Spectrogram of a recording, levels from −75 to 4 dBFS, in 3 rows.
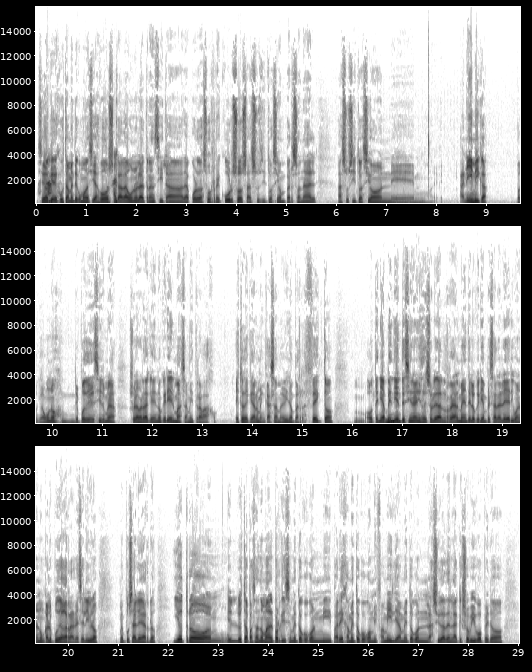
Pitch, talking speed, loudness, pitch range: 105 Hz, 215 wpm, -16 LUFS, 95-120 Hz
